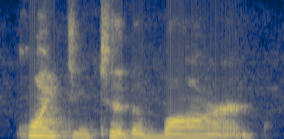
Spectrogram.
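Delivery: plain reading voice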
